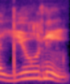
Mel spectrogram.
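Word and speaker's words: Juni: तो जे you plus N आई। ये हो जाएगा यूनी।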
